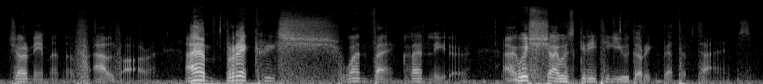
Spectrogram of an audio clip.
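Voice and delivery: lightly put-on Russian accent, solemn clan leader; Slavic Russian accent. Orc clan leader greets the newcomer, mild Russian accent. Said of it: "given him a kind of a Slavic Russian accent".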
